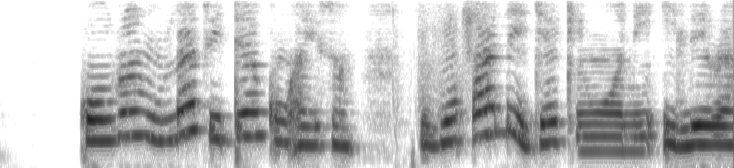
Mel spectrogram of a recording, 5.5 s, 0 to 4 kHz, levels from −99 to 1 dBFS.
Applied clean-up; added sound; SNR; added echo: neural mask model DeepFilterNet 3.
